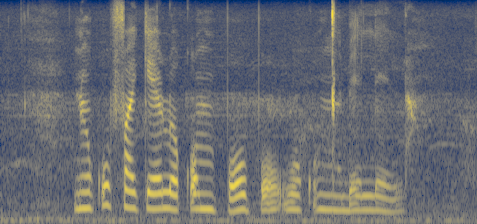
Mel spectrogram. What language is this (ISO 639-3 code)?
xho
